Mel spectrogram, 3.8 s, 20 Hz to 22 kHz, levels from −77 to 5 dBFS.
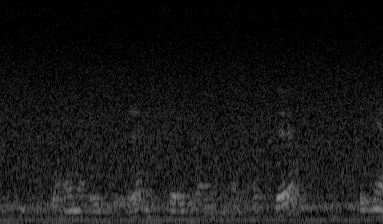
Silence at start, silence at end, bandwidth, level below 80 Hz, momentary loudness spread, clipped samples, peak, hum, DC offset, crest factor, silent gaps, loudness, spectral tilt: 0 s; 0 s; over 20 kHz; -64 dBFS; 6 LU; under 0.1%; -26 dBFS; none; under 0.1%; 18 dB; none; -45 LUFS; -3.5 dB/octave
